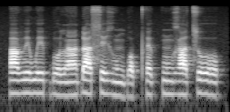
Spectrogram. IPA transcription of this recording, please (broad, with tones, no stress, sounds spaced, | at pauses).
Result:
a˦ β e˦ w e˦ ɓ o˨ l ã˨˦ ɗ a˦ s e˦ ɣ ũ˨ ɡ͡b ɔ˨ pʰ ɛ˦ kʷ ũ˦ ɣ a˦ t͡s o˦˨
